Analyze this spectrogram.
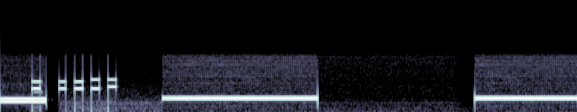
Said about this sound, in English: So we're going to get him on the phone and see if we can find out why. I'm going to dial his phone number right now and see if he picks up, okay?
